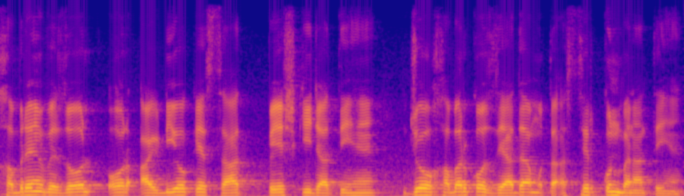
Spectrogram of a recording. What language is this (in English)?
Urdu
